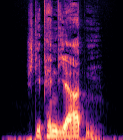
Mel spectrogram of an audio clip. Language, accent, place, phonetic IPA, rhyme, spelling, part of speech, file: German, Germany, Berlin, [ˌʃtipɛnˈdi̯aːtn̩], -aːtn̩, Stipendiaten, noun, De-Stipendiaten.ogg
- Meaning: 1. genitive singular of Stipendiat 2. dative singular of Stipendiat 3. accusative singular of Stipendiat 4. plural of Stipendiat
